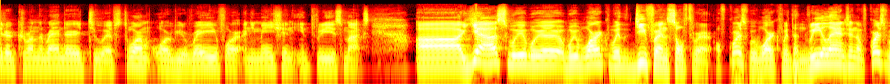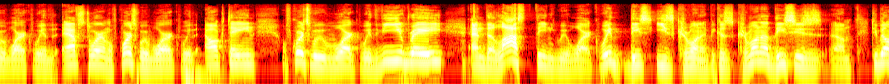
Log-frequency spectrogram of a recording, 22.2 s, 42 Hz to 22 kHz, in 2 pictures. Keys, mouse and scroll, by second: 0.4 click, 0.7 click, 1.4 click, 1.8 click, 2.4 click, 2.6 click, 2.8 click, 3.6 click, 3.8 click, 4.8 click, 4.9 click, 5.4 click, 8.0 click, 8.2 click.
